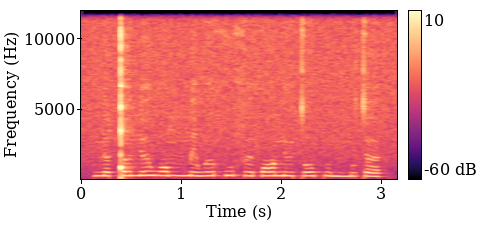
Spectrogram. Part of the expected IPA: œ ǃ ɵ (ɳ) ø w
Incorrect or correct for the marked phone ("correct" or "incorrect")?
incorrect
